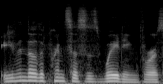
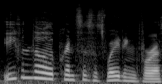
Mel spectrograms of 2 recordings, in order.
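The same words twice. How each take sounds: First: It is said in a different voice. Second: It is said in the character voice. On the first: The speaker calls it wrong. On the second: The speaker calls it right.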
